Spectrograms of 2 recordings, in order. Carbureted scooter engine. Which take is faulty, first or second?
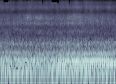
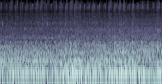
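second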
